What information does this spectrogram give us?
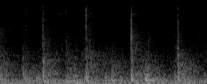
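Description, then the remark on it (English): Feet stomp on the floor in a steady, even rhythm during an exercise while holding a hoop at the 9 and 3 positions: a series of dull, fairly soft thuds roughly twice a second, with no voices. “All right, grab the hoop again at 9 and 3 and stomp out your feet.”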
